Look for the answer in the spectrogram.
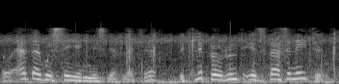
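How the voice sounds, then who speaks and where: An actor playing a genial, assured secret agent who teases and explains, in a 1930s radio serial. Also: male voice, high-pitched, sing-song, quick pace. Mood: genial, explaining. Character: genial, steady secret agent uncle in charge. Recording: noisy muffled 1930s radio recording.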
